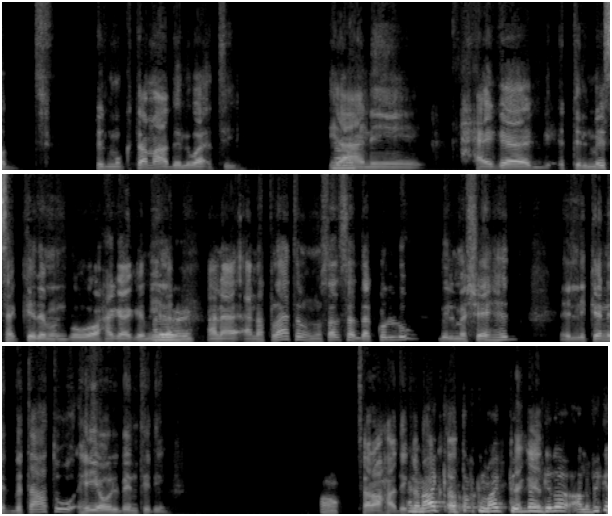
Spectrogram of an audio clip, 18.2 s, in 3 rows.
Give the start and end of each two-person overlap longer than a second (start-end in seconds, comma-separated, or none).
16.2-17.7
